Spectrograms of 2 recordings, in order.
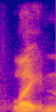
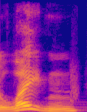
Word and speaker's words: lighten: So if we become lighter or if we lighten up, we relax. There's no stress. The pronunciation for lighten doesn't include the letter T.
